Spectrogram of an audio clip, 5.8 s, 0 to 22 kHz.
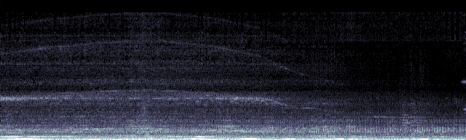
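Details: Go Ahead London Central ADL Enviro200 bus YX13AFY on route B16, riding aboard: wavering mid-pitched whine over low road rumble comes and goes with speed; whine source unclear.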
